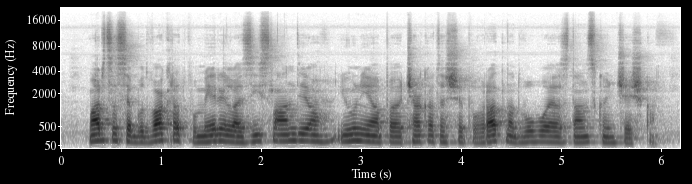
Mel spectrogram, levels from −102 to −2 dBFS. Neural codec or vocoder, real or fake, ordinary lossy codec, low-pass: none; real; none; 19.8 kHz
